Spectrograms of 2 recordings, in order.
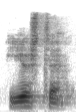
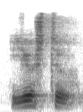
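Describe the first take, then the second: First: "used to" as "yoostə"; weak to. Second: "used to" as "yoost too"; full to. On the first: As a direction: reduce "to" to a schwa. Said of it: "con acento débil". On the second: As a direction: say "to" fully, as "too". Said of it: "con acento medio". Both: Shown as a demonstration.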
